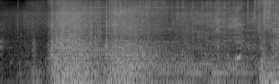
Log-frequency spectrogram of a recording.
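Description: A magic spell crackles and hisses loudly.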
